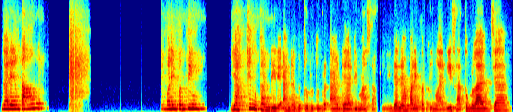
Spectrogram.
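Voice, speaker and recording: A middle-aged woman lectures on public speaking. Her talk is lively and animated, full of rhetorical questions aimed at her audience. The recording is roomy and somewhat muffled, as if captured in a hall. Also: on the low side, moderate pace, long pauses, a little hiss or hum.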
